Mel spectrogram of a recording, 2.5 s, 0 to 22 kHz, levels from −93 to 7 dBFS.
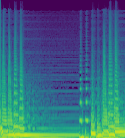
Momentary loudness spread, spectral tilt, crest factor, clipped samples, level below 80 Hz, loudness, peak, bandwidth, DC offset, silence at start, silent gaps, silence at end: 11 LU; -8.5 dB/octave; 6 dB; 4%; -20 dBFS; -9 LUFS; 0 dBFS; 8.4 kHz; under 0.1%; 0 s; none; 0 s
